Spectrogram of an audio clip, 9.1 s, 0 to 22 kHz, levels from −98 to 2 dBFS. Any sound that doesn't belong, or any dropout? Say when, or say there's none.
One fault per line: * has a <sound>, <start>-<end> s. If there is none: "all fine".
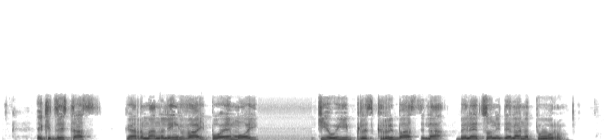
all fine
